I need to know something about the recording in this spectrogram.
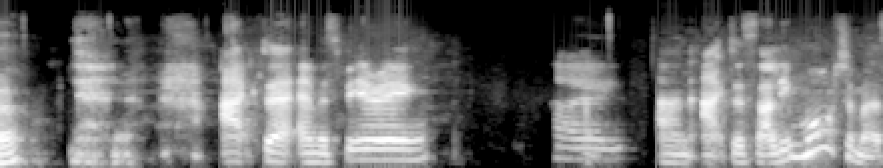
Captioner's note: laughs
